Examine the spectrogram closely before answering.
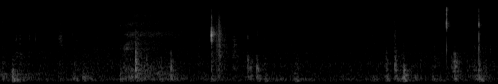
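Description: Faint handling sounds: a brief rustle, then a few small sharp clicks, as alligator-clip leads and wires are handled at a drone battery.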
